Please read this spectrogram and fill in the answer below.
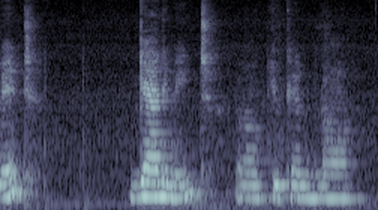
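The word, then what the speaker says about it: Ganymede: must remember one of them is name it ganymate you can pronounce it like that and this is the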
